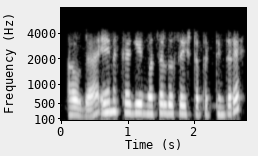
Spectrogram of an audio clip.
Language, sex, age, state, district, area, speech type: Kannada, female, 18-30, Karnataka, Shimoga, rural, conversation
